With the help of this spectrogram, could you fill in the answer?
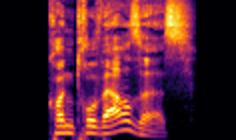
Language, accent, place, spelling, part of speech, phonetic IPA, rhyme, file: German, Germany, Berlin, kontroverses, adjective, [kɔntʁoˈvɛʁzəs], -ɛʁzəs, De-kontroverses.ogg
- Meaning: strong/mixed nominative/accusative neuter singular of kontrovers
